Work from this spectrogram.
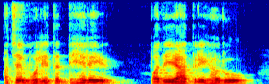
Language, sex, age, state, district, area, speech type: Nepali, male, 60+, West Bengal, Kalimpong, rural, spontaneous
